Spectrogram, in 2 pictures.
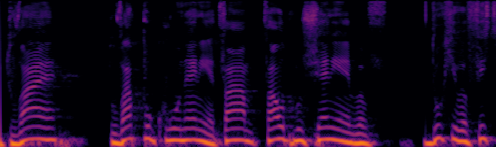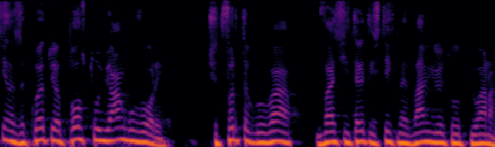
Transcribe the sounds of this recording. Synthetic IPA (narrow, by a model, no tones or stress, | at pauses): it̪ovaɛ | t̪ovapoklˠonɛniɛt̪vat̪ovaɛot̪noʃɛniɛvɐf | d̪uxivɐfist̪inəzɐkoɛt̪oʊiɐpɔst̪olˠjoanɡovɔɾḭ | t͡ʃɛt̪vɤɾt̪əɡlˠɐva | d̪vajsiit̪ɾɛt̪̬ist̪ixnɐɛvaŋɡ̟ʲlɛlijət̪əot̪joanə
